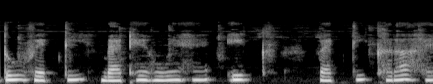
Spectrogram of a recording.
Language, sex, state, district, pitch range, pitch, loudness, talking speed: Hindi, female, Jharkhand, Ranchi, 190-210 Hz, 200 Hz, -15 LUFS, 125 wpm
